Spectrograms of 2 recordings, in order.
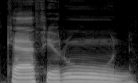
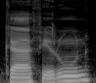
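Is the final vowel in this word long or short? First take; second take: long; short. First: The final vowel is held for about two seconds. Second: The final vowel is short and clipped. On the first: The speaker calls it right. "we say kafirun. Un. Two seconds" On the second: The speaker calls it wrong. "We don't say"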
